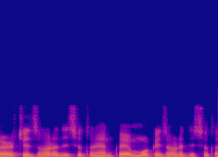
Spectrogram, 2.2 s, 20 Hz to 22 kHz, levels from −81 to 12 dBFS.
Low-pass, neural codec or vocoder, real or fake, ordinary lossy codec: 7.2 kHz; codec, 24 kHz, 0.9 kbps, WavTokenizer, large speech release; fake; Opus, 64 kbps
